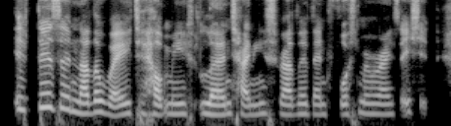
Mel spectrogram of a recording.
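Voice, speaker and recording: In a dry, close sound with no echo, a woman speaks at a fairly high pitch with ordinary pitch variation. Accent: Australian. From Australia. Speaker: English teacher. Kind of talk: podcast conversation.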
